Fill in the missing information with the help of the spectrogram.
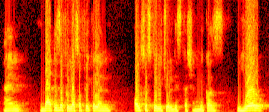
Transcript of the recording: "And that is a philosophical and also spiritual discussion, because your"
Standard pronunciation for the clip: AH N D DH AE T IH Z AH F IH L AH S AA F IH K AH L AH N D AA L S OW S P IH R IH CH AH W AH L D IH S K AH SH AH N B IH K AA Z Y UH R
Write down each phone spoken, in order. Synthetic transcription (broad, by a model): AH N D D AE T IH Z AH F IH L AH S AA F IH K AH L AH N D AA L S OW S P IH R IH CH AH AH L D IH S K AH SH AH N B IH K AA Z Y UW R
